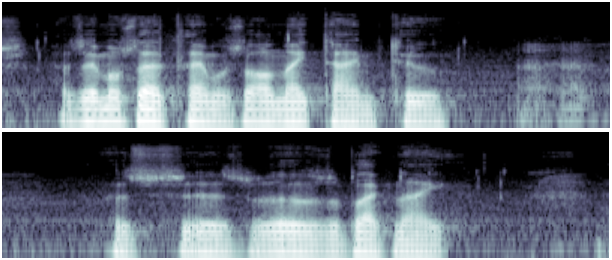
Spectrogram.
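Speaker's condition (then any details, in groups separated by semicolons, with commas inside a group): Parkinson's disease; hard time talking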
